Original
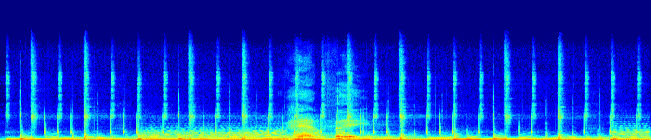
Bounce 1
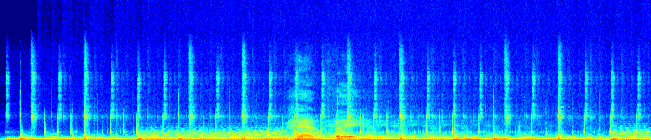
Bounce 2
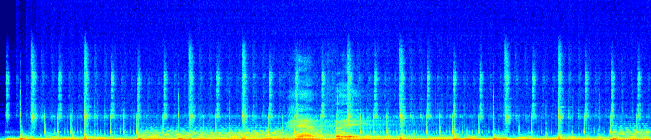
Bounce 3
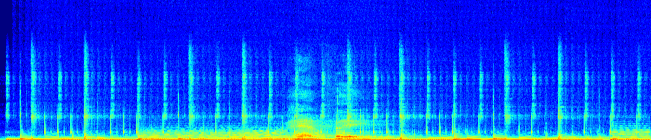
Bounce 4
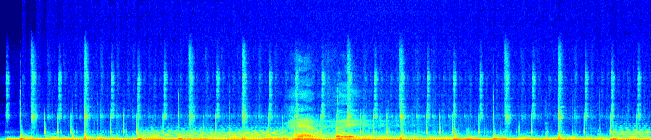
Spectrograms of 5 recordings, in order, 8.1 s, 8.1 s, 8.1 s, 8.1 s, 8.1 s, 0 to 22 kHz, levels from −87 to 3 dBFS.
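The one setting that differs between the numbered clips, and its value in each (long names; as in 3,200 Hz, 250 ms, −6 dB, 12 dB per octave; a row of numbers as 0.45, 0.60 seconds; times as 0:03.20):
feedback echo at a low word length, delay time: 392, 124, 80, 200 milliseconds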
